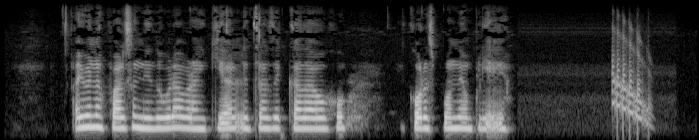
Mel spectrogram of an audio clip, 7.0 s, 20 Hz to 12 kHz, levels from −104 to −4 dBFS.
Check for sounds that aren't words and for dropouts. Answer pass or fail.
fail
